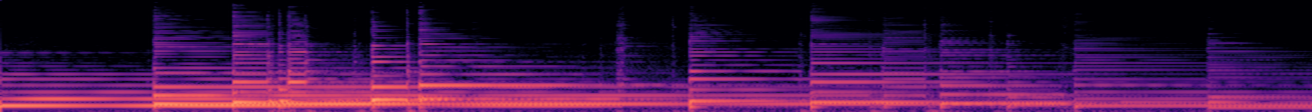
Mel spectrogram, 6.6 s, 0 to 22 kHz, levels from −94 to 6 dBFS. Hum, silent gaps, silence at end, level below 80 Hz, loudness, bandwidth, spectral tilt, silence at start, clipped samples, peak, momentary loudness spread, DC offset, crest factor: none; none; 0 s; -56 dBFS; -25 LUFS; 7.8 kHz; -7 dB/octave; 0 s; under 0.1%; -8 dBFS; 17 LU; under 0.1%; 16 dB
